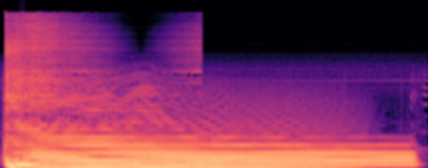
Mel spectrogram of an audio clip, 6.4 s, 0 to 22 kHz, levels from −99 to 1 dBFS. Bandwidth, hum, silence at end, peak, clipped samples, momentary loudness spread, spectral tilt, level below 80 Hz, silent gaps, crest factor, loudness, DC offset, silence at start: 16.5 kHz; none; 0.1 s; 0 dBFS; under 0.1%; 5 LU; -6.5 dB/octave; -16 dBFS; none; 10 dB; -13 LUFS; under 0.1%; 0.05 s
